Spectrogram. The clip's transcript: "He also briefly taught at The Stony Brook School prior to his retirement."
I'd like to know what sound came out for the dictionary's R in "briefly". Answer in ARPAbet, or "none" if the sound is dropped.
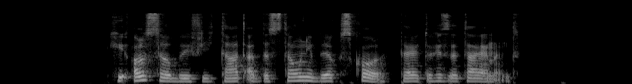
none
